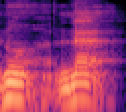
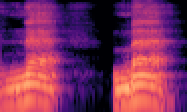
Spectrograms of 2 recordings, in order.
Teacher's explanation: namanya gunah anqas sedikit ya na coba huruf nun baca n na berharakat bisa enggak lepas dari hidung enggak bisa na pasti ada kadar gunahnya di sini na ma ya kan pasti ada nah ketika dia berharakat pun itu ada kadar gunahnya nun dan mim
